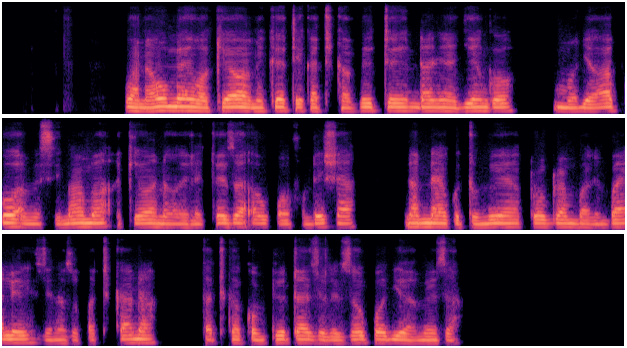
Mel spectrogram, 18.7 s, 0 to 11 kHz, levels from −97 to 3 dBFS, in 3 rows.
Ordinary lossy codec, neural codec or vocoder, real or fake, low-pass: Opus, 24 kbps; codec, 44.1 kHz, 3.4 kbps, Pupu-Codec; fake; 9.9 kHz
